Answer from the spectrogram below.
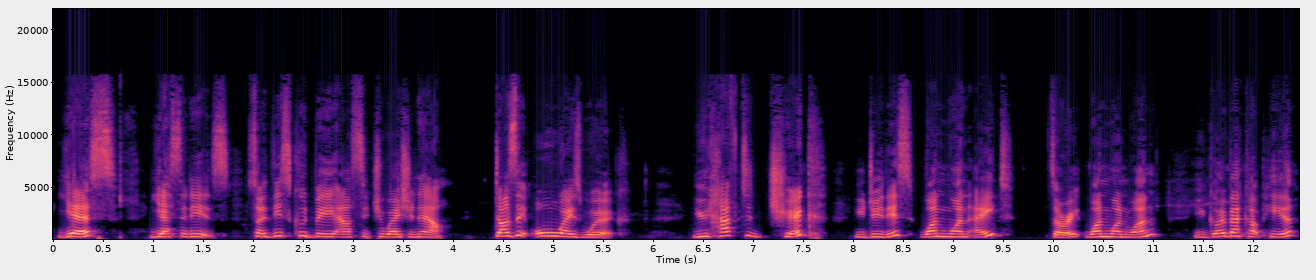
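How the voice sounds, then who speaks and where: Woman teaching a class, slightly high voice, chatty and self-correcting, recorded dry. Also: slow, no echo. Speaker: maths teacher. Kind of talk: classroom lesson.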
